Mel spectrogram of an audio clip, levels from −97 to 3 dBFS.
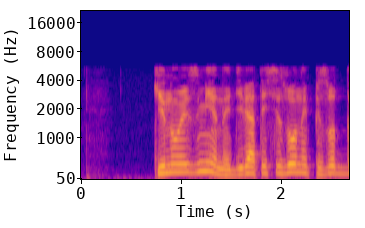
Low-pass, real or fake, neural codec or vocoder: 5.4 kHz; real; none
